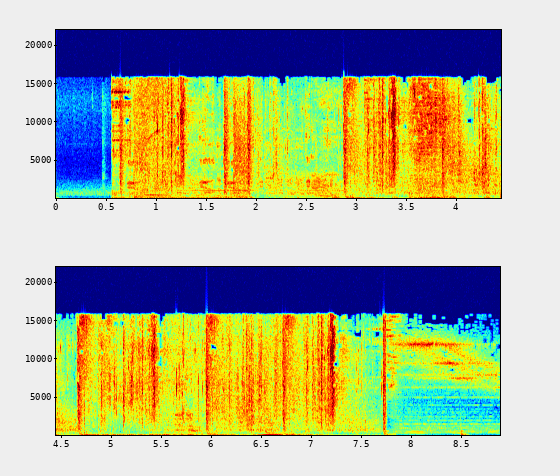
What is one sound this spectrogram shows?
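Rapid shots and blasts crackle from a video game.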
